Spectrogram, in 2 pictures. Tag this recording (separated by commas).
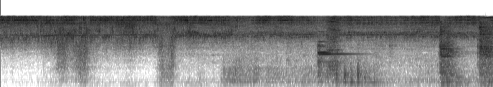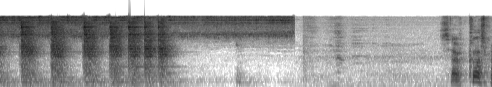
Speech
